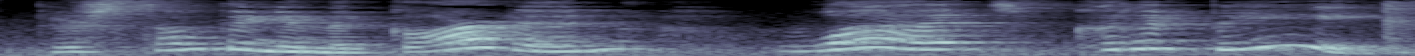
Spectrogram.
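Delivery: gasping, fast and curious; wide-eyed wonder at a mystery; surprised. Acted. Gasp, teasing kids with a mystery.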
